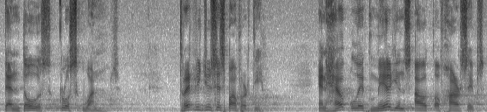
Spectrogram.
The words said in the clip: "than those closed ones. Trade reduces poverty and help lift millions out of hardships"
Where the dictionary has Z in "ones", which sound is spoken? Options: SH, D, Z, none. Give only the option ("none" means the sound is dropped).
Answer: none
